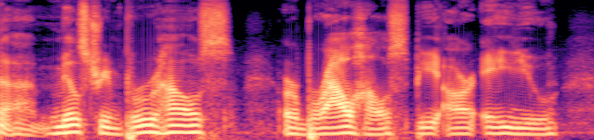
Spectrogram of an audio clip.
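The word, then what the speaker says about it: Brauhaus: ox Yol in uh mstream brew house or brow house BR a h a u s is how they spell it uh but it's right on a little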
